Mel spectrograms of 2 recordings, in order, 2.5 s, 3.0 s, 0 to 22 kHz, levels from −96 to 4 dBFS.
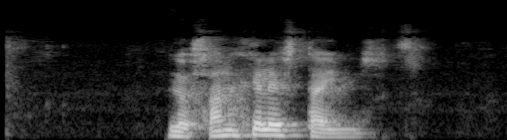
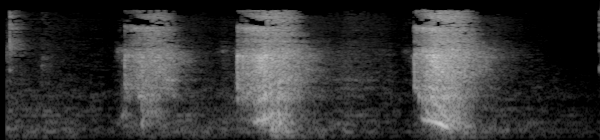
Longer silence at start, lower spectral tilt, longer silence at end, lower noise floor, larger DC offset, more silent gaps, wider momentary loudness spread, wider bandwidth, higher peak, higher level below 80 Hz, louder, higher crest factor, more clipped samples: first, 0.85 s vs 0.05 s; first, -6 dB/octave vs 2.5 dB/octave; about the same, 0.5 s vs 0.55 s; first, -70 dBFS vs -63 dBFS; neither; neither; about the same, 16 LU vs 18 LU; second, 7.6 kHz vs 16.5 kHz; about the same, -2 dBFS vs -2 dBFS; first, -58 dBFS vs -84 dBFS; first, -18 LUFS vs -21 LUFS; second, 18 dB vs 24 dB; neither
